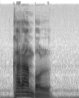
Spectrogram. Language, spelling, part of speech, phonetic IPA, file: Polish, karambol, noun, [kaˈrãmbɔl], Pl-karambol.ogg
